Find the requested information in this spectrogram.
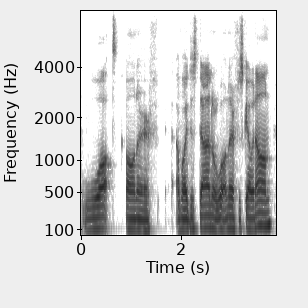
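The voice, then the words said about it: Imitates a film character's voice. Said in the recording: “I like your impression, because it's almost like, I don't know, it doesn't quite match what's actually happening in the film.”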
